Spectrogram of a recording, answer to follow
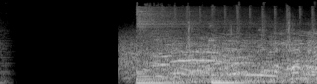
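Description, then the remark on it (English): A second of silence, then loud chatter from a morning crowd on an outdoor plaza bursts in at 8:30: many overlapping voices forming a dense, steady hubbub that carries on without a break. “We are here on the plaza. What an awesome crowd.”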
